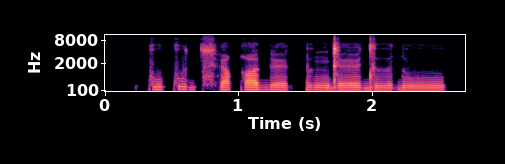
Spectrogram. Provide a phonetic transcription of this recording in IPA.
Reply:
k u k u d t͡sʰ ø qʷ ɯ ɠ øː k͡p ɯ ŋ d øː d ɯː ɗ uː

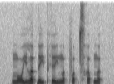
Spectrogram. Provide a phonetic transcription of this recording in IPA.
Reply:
n̪ ɔː˨˥ j l ɐ˥ t̚ e˨˥ j pʰ e˨˧ j n̪ ɐ˨ p̚ f ɐ˨˥ p̚ t͡sʰ ɐ˧ p̚ n̪ ɐ˧ t̚

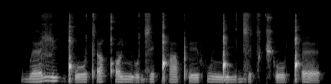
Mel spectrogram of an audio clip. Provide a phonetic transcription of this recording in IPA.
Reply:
b ɛ ɮ i ǃʼ o tʼ ɛ qʼ o ɲ ʊ d͡z e ǃʰ a pʼ e f u ŋ͡ǃ i d͡z ɪ t͡s t͡ʃʼ o ǃʼ ɛ

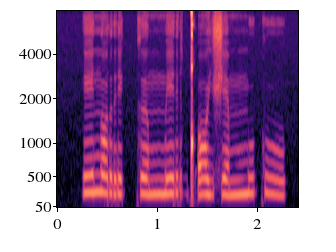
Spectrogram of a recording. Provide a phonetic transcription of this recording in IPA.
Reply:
e n ɔ r e kː əː mː e r ǃʼ ɔː j ʃ ɛ mː u k uː

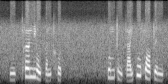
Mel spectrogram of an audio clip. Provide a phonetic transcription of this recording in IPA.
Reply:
ŋ ʊ˨˥ k̚ pʰ œː˥ n j o˨ w k ɐ˨˥ n kʰ ʊ˨˥ k̚ | kʷʰ ɐ˧ m t̪ ʊ˨˩ ŋ t͡s aː˨˥ j p uː˥ f ɔː˨˧ t̪ ɪ˨ ŋ

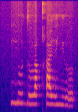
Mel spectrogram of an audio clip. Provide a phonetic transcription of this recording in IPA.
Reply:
n̪ u d ʊː qʰ ɪː lʲ ʊ

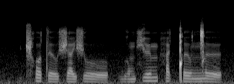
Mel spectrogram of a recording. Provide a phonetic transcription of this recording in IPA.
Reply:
ʈ͡ʂʰ ɔ t əː o̯ ʃ a e̯ ʃ oː | ɡ ɔ m ɕ øː m h a ǃ ə o̯ ŋ͡ǀ əː

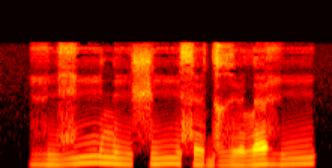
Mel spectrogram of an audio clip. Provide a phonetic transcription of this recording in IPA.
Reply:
ɦ i ɣ iː n iː ʃ iː s ɪː d ə ɣ ɪː l ɛ ɦ iː

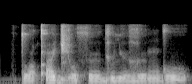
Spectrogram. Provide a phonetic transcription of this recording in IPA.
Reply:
t̪ o qʼ ɛ d͡ʑ o θ ø ɡʲ u lʲ ø ɣ ø ŋ ɡ o

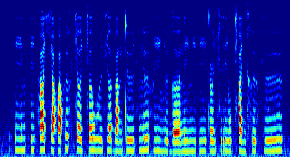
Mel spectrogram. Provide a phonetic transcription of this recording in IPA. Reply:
h iː n h i h a ç a f a f ʉ x c əː c ə w ɣ ʉ ç ə ɡ a n t ʉː ç n ʉ f i ʎ ʉ ɡ əː n i ɲ i ʔ iː t ɹ i x r i w cʰ a ɲ x ʉ x ç ʉː

